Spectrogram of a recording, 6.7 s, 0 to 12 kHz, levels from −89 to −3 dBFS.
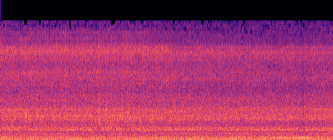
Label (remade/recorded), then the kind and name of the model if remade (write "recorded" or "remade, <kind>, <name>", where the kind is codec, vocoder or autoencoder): remade, vocoder, Vocos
